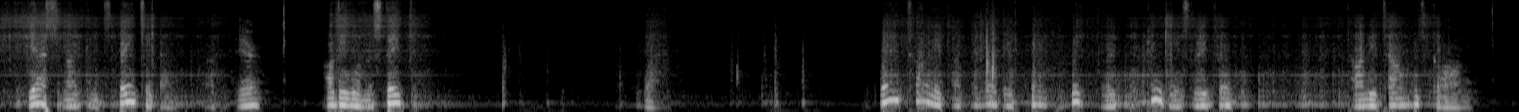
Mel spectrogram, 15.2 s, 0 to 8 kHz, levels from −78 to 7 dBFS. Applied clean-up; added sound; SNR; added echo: neural mask model RNNoise.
